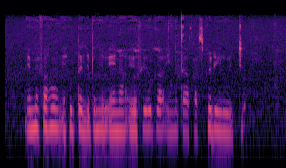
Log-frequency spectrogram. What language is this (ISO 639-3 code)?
div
